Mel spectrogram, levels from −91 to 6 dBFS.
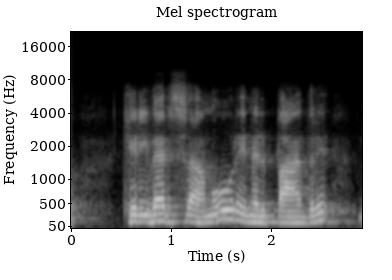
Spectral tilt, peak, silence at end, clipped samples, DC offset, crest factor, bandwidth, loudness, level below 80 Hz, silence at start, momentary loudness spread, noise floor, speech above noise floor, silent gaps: -7.5 dB/octave; -6 dBFS; 0 s; under 0.1%; under 0.1%; 16 dB; 7.8 kHz; -22 LUFS; -64 dBFS; 0 s; 6 LU; -50 dBFS; 29 dB; none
